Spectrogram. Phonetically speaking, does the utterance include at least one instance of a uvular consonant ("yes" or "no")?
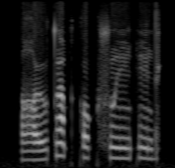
yes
